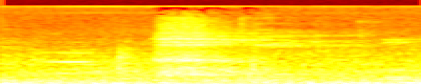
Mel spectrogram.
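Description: A man's short, audible breath about a second in, over a low steady background hum.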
